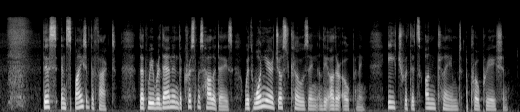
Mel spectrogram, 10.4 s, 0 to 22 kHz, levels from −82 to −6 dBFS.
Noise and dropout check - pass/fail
fail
